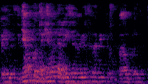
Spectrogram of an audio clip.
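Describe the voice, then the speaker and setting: A man's voice: on the high side, fairly even intonation, racing. A man preaching a sermon, earnestly asking the congregation questions. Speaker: lay preacher. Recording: echoey hall, far-off mic, background noise.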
